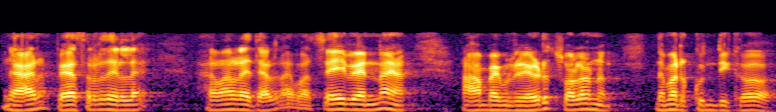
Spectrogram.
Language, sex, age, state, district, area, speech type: Tamil, male, 60+, Tamil Nadu, Erode, rural, spontaneous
